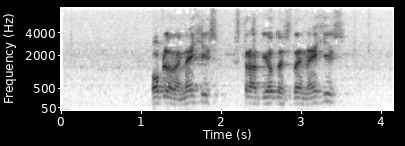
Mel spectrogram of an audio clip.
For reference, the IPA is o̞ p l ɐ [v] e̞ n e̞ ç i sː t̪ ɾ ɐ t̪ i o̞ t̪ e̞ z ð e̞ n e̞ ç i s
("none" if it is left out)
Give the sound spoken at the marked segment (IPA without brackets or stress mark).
ð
